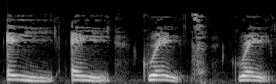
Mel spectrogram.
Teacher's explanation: 一个是先发 A 再发 E，所以呢你这个在念这个发音的时候感觉好像微笑起来的那种感觉 · Term: 双元音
